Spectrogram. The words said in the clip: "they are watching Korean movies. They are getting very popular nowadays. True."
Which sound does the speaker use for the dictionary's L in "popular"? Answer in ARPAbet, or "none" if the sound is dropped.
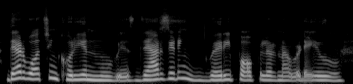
L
